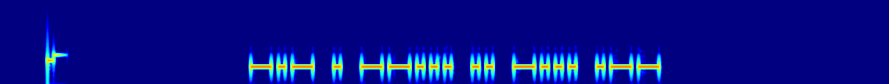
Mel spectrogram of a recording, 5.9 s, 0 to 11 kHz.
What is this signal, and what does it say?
Morse code, heard as a keyed tone, about 25 wpm, 700 Hz. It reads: KE7IBW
